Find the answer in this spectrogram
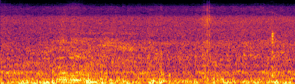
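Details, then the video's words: Low, even buzzing of many honey bees on a beekeeping farm in Nellore, swelling slightly in the first half; a distant human voice is faintly mixed in. "honey bee faming"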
